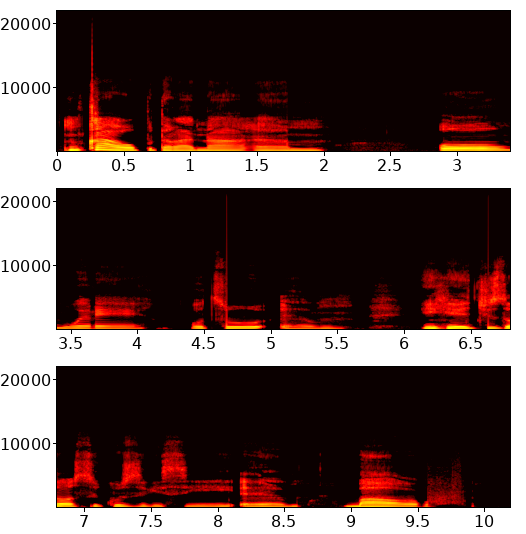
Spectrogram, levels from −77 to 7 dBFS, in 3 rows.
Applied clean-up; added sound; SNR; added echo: none; none; none; none.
